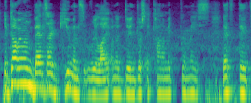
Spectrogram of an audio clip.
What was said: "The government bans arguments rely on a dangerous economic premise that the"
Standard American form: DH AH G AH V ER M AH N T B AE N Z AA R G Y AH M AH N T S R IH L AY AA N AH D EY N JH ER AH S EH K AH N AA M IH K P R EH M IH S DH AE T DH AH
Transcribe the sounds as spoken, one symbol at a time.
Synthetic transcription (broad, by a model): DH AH G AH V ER M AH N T B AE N S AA R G Y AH M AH N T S R IH L AY AA N AH D EY N JH ER AH S EH K AH N AA M IH K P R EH M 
